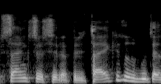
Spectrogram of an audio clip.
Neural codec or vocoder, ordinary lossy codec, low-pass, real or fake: none; MP3, 64 kbps; 10.8 kHz; real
